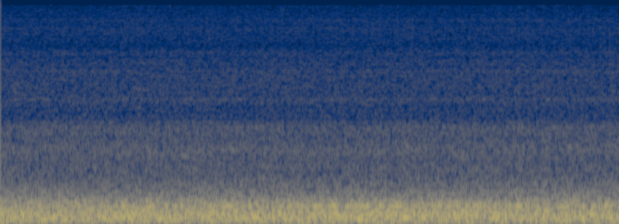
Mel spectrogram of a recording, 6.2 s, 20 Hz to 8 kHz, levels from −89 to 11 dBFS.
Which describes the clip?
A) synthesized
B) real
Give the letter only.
B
